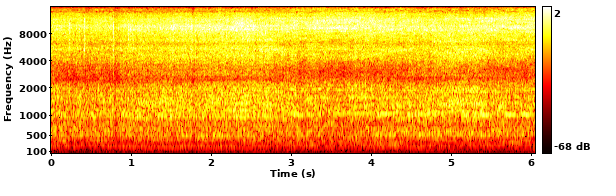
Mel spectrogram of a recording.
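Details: Kirby 560 vacuum running after a new Lexan fan: steady high rushing run with a faint dry whirr that stays constant. Bad motor bearings; the brushroll is also noisy.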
